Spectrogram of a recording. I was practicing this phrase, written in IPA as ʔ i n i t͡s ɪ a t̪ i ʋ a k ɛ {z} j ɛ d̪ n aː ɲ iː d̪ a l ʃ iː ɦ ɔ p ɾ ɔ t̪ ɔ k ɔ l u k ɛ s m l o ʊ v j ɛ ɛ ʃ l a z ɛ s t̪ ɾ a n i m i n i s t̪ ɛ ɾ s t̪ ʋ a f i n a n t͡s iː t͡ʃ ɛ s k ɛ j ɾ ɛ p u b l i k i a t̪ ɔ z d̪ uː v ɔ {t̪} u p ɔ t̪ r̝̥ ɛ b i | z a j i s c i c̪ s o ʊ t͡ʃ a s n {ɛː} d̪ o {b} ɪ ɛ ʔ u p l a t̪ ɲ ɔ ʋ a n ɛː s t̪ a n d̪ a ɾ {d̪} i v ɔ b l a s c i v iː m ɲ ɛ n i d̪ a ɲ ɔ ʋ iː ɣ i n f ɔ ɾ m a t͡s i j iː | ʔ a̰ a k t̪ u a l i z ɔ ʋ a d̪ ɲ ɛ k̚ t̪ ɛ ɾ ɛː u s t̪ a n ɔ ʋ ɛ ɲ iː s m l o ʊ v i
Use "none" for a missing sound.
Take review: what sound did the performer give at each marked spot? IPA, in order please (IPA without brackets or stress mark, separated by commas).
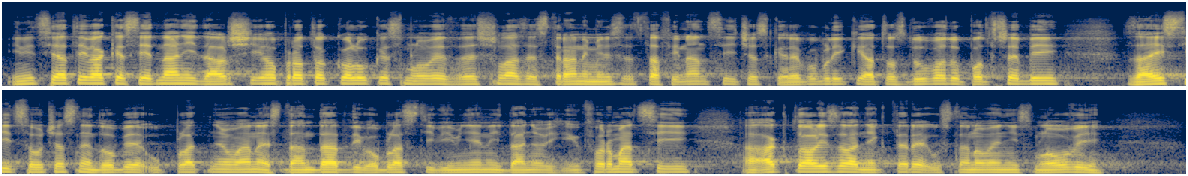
z, d̪, ɛː, b, d̪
